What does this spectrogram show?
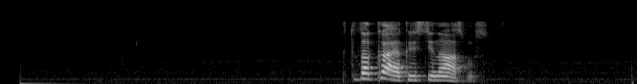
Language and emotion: Russian, angry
